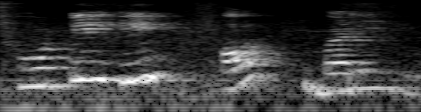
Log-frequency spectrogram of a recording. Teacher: छोटी ई और बड़ी ई इनका उच्चारण स्थान होता है तालु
